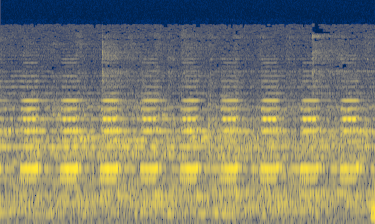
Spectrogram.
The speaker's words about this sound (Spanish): Oh, qué terrible cuando suena un auto con bocina. Alarma de un auto.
